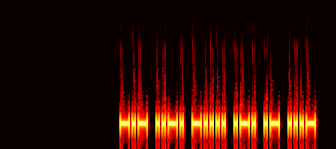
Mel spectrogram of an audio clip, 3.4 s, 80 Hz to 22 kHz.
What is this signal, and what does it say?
Morse code, heard as a keyed tone, about 40 wpm, 700 Hz. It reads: KF6RAV
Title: USA Call Signs - 6 Characters - 3x Character Spacing - 40wpm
